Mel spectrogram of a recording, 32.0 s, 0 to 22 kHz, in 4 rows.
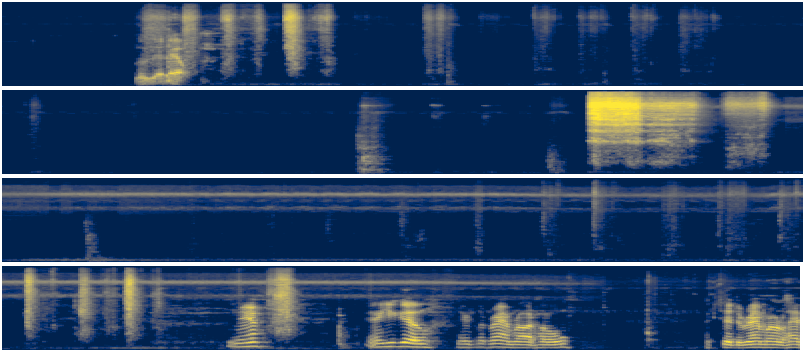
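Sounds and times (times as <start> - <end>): crickets chirping: 0.0 - 3.3, 8.3 - 13.3, 13.9 - 32.0
blown air hissing: 13.9 - 18.4, 22.6 - 29.8.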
